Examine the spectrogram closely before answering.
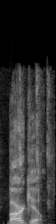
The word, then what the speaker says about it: Bargil: And now you have people like Ari, and I forget, is it a soft G or a hard G, Ari? It is a hard G. Bargil.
